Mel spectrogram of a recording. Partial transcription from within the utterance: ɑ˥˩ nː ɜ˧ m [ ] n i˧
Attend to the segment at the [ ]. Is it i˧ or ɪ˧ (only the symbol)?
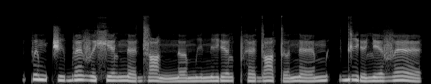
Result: i˧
